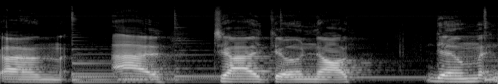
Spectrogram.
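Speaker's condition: Cerebral palsy; crawls on carpet every day, sometimes wearing on body

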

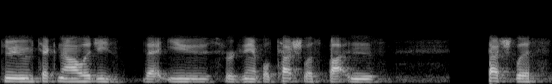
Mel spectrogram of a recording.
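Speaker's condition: No condition

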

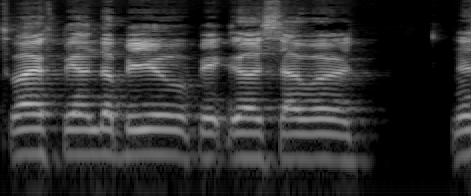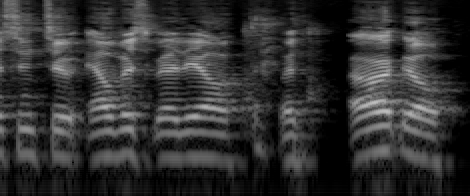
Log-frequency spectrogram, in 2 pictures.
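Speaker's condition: Down syndrome

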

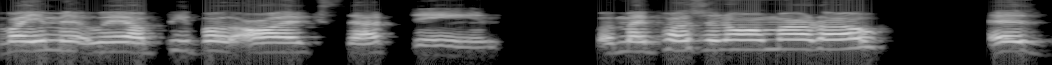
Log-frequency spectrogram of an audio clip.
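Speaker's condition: Down syndrome

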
